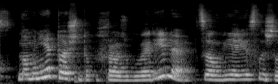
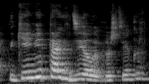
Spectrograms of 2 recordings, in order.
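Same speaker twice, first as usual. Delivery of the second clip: ordinary talk, nothing marked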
